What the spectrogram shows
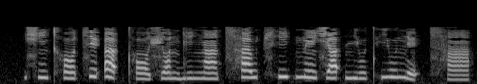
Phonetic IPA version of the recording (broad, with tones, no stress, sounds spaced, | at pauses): ɕ ĩ˧ kʰ ɔ˧ t͡s e˦ ʔ a˨ ʔ t̪ʰ ɔ˨˩ ɕ ɔ˧ n ɡ i˧ ŋ ã˧ t͡sʰ a˦ w t͡sʰ i˦ ʔ m ẽ˥˧ ɕ a˦ ʔ n̪ j u˧ t̪ʰ j u˦ n̪ e˨ ʔ t͡sʰ ã˧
